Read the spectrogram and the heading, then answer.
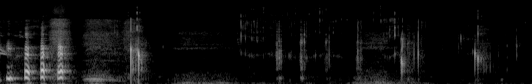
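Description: Someone eats Pop Rocks popping candy, an American snack. A few crunchy chews come first, then many faint, irregular crackles and pops as the candy fizzes in the mouth.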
